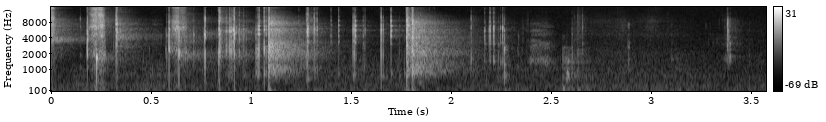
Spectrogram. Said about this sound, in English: But I'm going to go grab this beer. I'm going to grab this glass and let's open her up.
